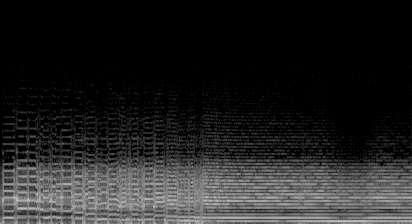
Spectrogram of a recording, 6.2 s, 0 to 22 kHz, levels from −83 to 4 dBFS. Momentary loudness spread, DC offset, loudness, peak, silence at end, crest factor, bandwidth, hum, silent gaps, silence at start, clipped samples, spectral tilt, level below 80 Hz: 4 LU; under 0.1%; -20 LUFS; -8 dBFS; 0 s; 14 dB; 11 kHz; none; none; 0 s; under 0.1%; -4 dB/octave; -44 dBFS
